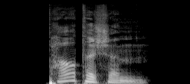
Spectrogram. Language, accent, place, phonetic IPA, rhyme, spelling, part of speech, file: German, Germany, Berlin, [ˈpaʁtɪʃm̩], -aʁtɪʃm̩, parthischem, adjective, De-parthischem.ogg
- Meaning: strong dative masculine/neuter singular of parthisch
